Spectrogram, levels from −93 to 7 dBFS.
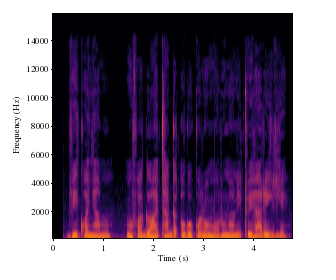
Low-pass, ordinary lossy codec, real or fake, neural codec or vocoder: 14.4 kHz; AAC, 48 kbps; real; none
